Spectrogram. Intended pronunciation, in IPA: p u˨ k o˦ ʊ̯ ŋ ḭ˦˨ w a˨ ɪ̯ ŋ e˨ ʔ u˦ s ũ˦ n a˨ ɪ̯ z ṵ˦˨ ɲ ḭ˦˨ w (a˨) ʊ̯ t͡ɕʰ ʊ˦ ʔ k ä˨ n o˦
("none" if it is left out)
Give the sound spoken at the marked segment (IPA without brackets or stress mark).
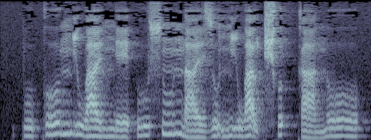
a̰˦˨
